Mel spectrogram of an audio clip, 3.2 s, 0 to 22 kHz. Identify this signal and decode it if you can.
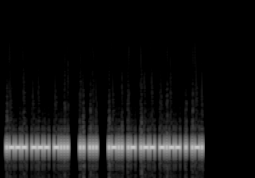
Morse code, heard as a keyed tone, about 60 wpm, 700 Hz. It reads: JOB IS LAWYER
